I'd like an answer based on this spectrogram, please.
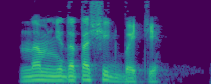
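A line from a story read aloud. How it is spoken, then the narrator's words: Grumbling. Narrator (Russian): проворчал Фрейзер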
